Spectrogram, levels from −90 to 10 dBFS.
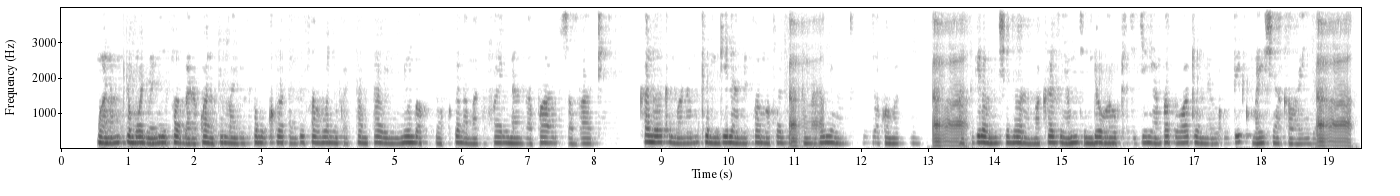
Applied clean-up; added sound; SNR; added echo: neural mask model DeepFilterNet 3.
